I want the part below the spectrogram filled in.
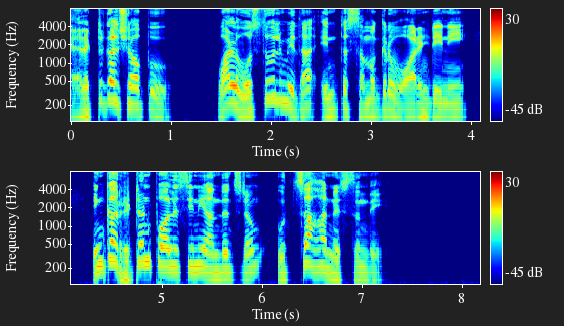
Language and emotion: Telugu, happy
